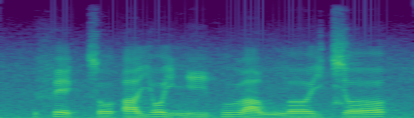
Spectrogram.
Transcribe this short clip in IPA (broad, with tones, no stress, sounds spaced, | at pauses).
f eː˥˨ k̚ s o˧ ʔ a˧ j o˥˨ j ɲ iː˧ p u˧˥ ʋ a˧˩ w ŋ ɤː˧ j t͡ɕ ɤː˧˥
